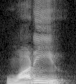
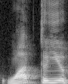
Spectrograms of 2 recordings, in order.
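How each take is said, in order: First: The words run together, sounding like what are you. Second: Each word is said separately and clearly. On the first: The speaker calls it right. "what are you, what are you 이렇게 발음이 됩니다" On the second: The speaker calls it wrong. "what do you가 아니라"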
